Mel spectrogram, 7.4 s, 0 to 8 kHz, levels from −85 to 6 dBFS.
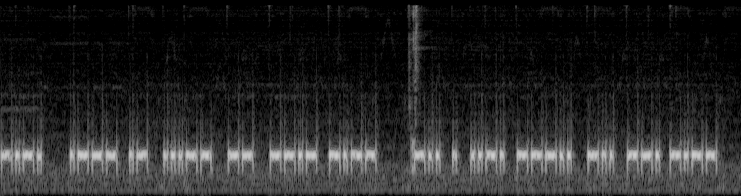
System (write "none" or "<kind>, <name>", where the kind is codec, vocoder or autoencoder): vocoder, Vocos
